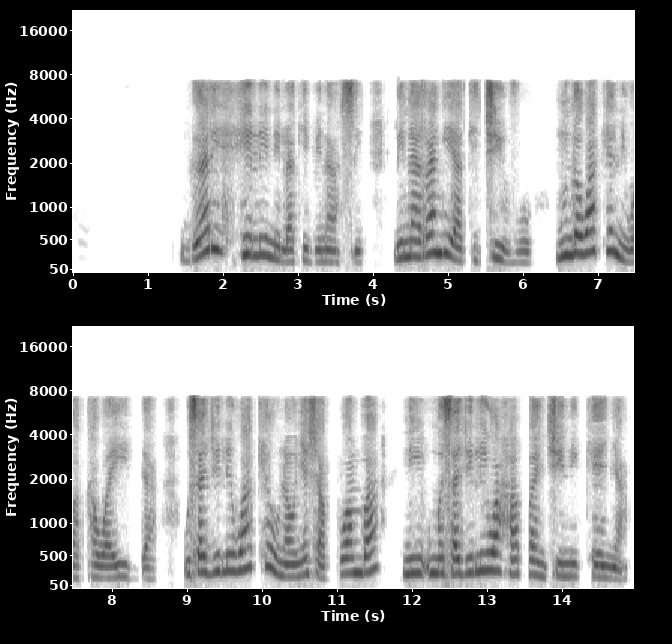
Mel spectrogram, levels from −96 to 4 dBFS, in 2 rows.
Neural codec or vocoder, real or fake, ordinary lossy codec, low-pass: none; real; AAC, 32 kbps; 7.2 kHz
